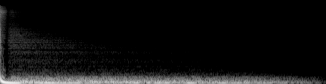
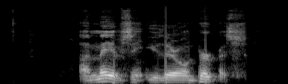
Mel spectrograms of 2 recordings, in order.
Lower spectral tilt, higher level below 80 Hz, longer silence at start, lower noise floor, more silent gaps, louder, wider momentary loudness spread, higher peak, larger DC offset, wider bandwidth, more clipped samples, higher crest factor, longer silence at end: first, -10 dB/octave vs -5 dB/octave; first, -20 dBFS vs -56 dBFS; second, 0 s vs 0.8 s; second, -40 dBFS vs -69 dBFS; neither; about the same, -21 LUFS vs -21 LUFS; first, 16 LU vs 13 LU; about the same, -2 dBFS vs -4 dBFS; neither; second, 3.1 kHz vs 14.5 kHz; neither; about the same, 16 dB vs 18 dB; about the same, 0.3 s vs 0.4 s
